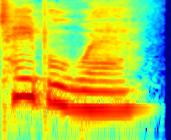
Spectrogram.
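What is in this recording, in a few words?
"tableware", British English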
